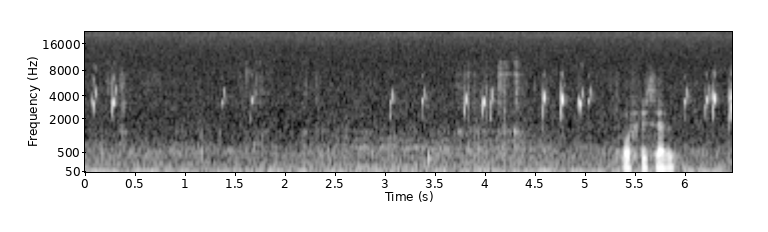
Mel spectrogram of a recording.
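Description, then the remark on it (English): Two birds call back and forth: quick, high chirps repeat throughout, joined near the end by a louder, lower clucking burst, all over a steady background hum. “Both birds.”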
